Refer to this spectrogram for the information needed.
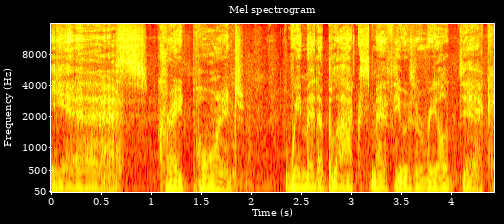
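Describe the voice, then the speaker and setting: A raspy, put-on character voice, low in pitch and fairly slow, over clear background noise. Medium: actual play. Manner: sarcastic, whiny.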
